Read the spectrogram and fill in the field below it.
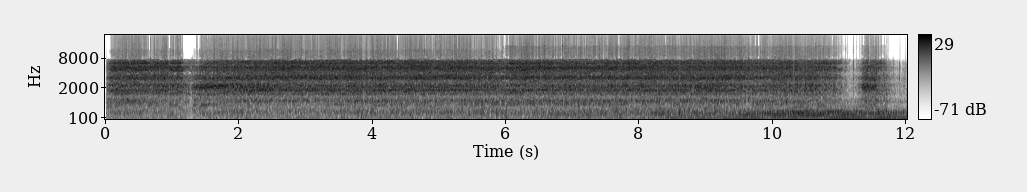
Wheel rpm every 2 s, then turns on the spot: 160, 220, 230, 230, 220, 110.
none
